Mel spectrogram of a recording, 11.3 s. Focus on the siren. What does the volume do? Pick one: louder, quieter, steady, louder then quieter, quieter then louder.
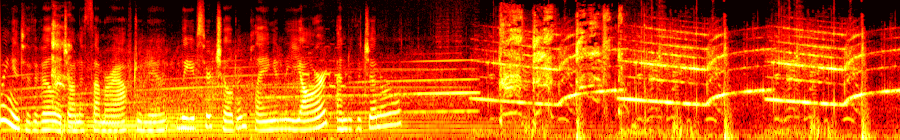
louder.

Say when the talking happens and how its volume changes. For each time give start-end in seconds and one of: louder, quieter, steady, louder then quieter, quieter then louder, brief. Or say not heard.
0.0-5.0 steady.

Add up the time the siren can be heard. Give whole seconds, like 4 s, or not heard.
11 s.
